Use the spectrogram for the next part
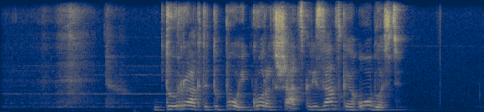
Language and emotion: Russian, angry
